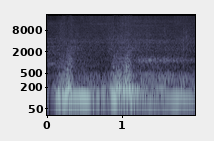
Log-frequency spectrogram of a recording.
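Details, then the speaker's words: Totaled Honda Civic Type R turbo engine being revived, running with coolant after a new reservoir; two quick, crisp revs that climb and fall cleanly with no knocks or rattles, turbo sounding nice; healthy turbo spool. "Oh, the turbo sounds nice. Come on. You're almost there, man."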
